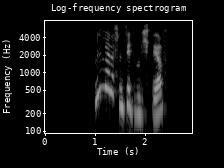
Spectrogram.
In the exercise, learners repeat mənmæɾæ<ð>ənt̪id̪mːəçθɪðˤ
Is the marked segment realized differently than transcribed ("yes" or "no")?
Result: yes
